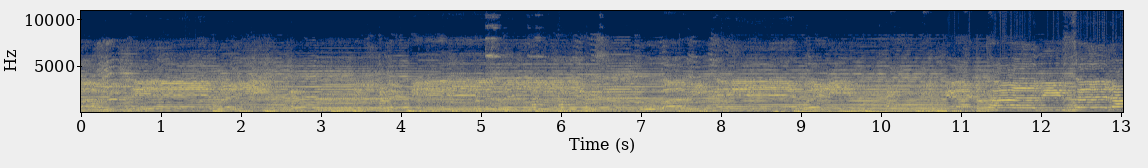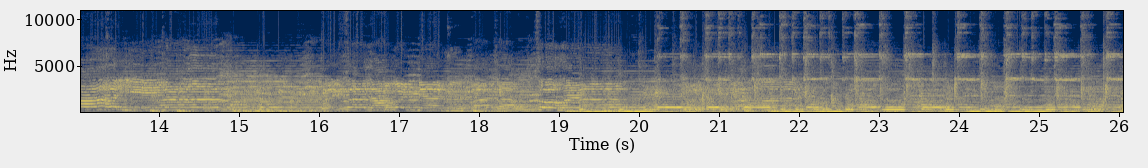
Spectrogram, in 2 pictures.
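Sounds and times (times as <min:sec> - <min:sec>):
harmonium melody: 0:00.0 - 0:26.0
person singing: 0:00.0 - 0:26.0
hand drum beat: 0:19.1 - 0:26.0.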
